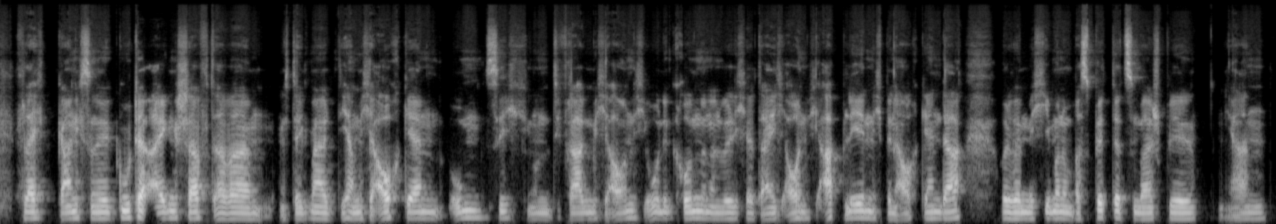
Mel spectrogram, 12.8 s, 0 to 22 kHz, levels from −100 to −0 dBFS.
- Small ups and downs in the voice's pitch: Yes, narrow, 1.6 semitones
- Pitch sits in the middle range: No, low, 110 Hz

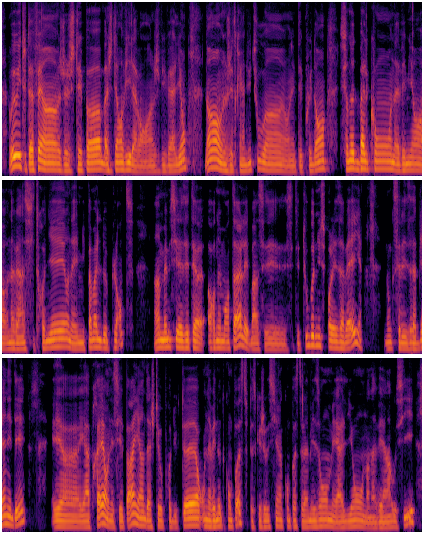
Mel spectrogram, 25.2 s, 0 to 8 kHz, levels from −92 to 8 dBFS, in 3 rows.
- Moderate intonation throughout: Yes, average, 3.8 semitones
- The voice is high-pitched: No, low, 105 Hz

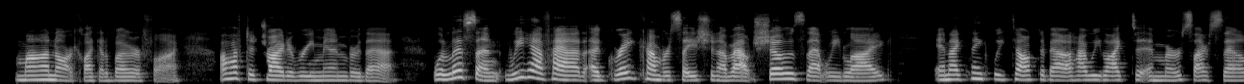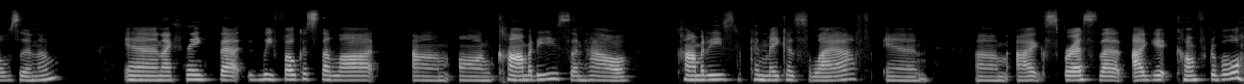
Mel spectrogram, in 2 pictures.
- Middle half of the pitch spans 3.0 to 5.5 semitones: No, narrow, 2.6 semitones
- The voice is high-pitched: Yes, high, 205 Hz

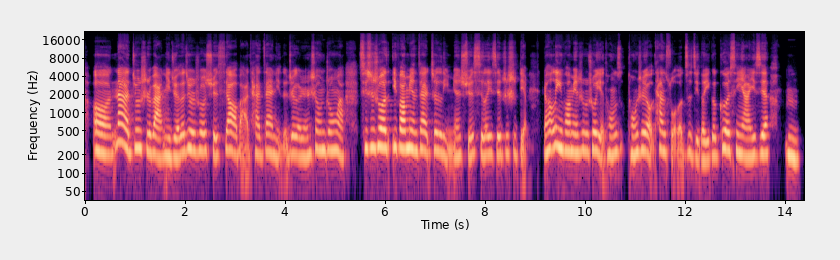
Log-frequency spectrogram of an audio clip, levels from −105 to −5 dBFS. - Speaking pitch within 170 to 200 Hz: No, high, 220 Hz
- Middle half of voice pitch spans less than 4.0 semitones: Yes, average, 3.1 semitones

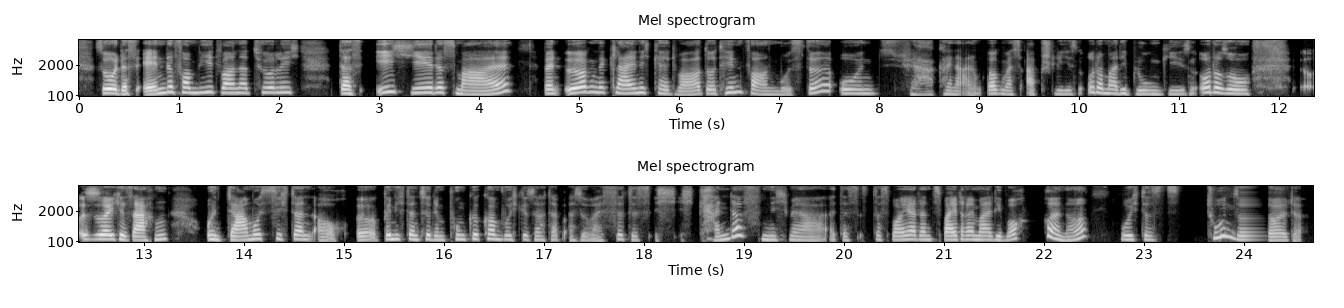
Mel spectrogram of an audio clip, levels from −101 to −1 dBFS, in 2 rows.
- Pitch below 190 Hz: No, high, 210 Hz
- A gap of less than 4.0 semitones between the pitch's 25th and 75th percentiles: No, average, 4.3 semitones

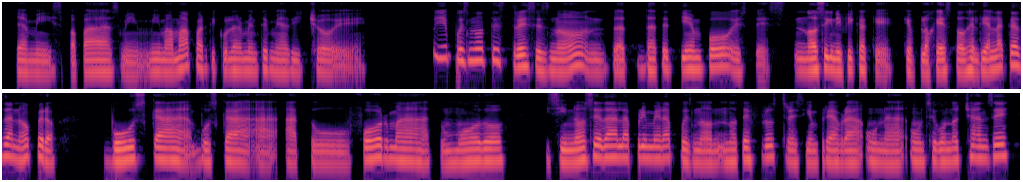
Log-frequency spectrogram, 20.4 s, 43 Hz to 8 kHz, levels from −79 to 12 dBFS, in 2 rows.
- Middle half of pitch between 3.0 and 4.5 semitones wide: Yes, average, 3.6 semitones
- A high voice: No, low, 135 Hz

